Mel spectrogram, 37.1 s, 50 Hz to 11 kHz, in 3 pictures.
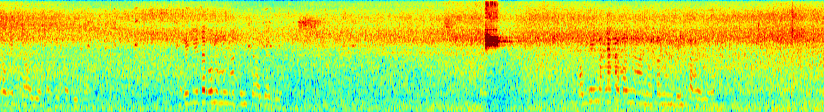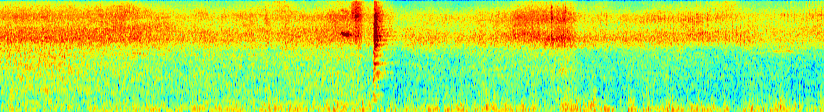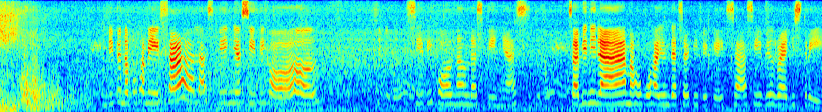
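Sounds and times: motorcycle engine and road noise: 0:00.0 - 0:37.0
wind buffeting microphone: 0:02.7 - 0:28.6
horn toot: 0:07.2 - 0:08.0, 0:08.8 - 0:09.9, 0:17.5 - 0:18.4.

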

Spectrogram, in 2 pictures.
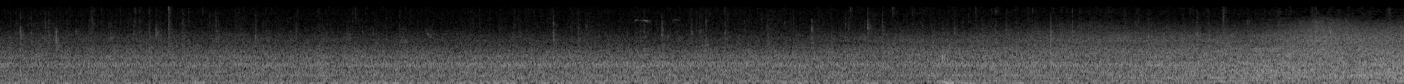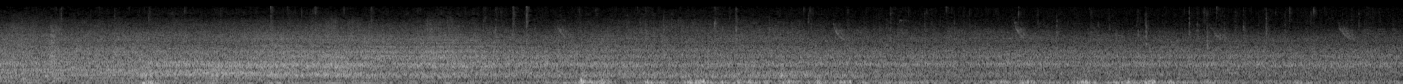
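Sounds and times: small birds chirping: 0:27.4 - 0:28.0.

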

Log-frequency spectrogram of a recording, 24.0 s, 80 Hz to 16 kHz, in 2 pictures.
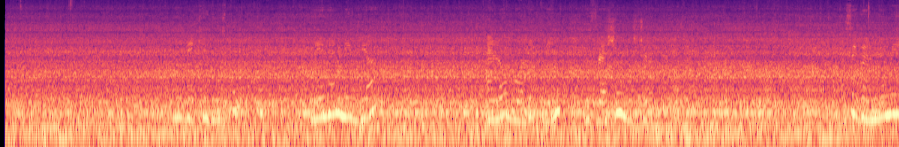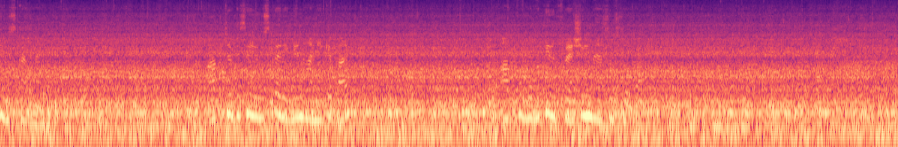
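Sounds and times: steady background noise: 0:00.1 - 0:23.9.

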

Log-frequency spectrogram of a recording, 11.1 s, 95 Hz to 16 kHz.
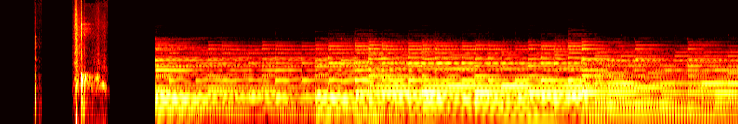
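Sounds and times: tennis ball hitting racquet: 0:01.1 - 0:01.6.

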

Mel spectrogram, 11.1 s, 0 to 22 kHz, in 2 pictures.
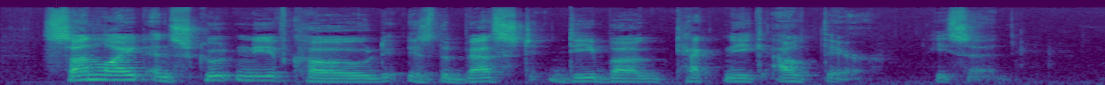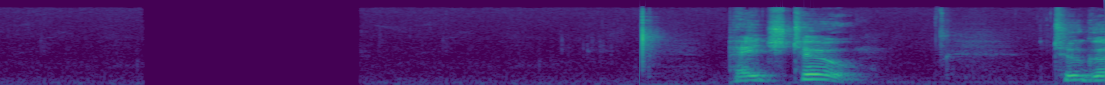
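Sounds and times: mouth click: 0:08.7 - 0:08.9.

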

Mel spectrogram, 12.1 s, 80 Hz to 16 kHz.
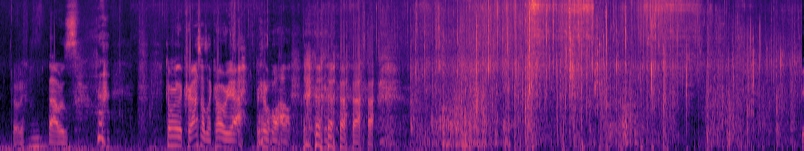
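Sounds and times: bike tyres crunching on dirt: 0:02.2 - 0:12.0
rush of gravel: 0:04.6 - 0:12.0
bike clicking and knocking on rocks: 0:05.1 - 0:12.0.

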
